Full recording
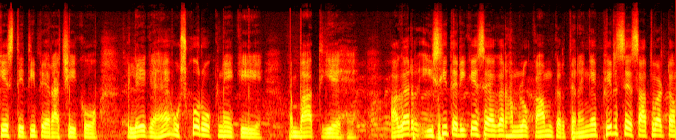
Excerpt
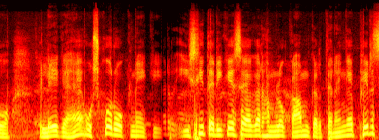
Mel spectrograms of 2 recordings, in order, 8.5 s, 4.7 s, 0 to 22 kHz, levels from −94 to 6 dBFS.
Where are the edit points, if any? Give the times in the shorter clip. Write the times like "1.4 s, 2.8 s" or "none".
2.3 s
